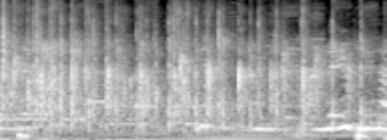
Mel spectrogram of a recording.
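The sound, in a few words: applause for the teachers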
